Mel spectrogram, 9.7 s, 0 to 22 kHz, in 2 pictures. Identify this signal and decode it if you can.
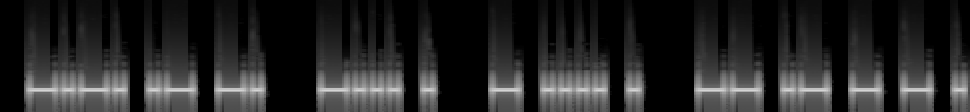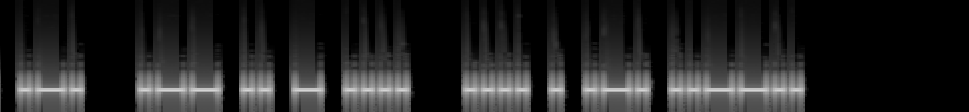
Morse code, heard as a keyed tone, about 28 wpm, 700 Hz. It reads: CAN BE THE MATTER WITH HER?
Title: Sentences from Top 700 Words 28wpm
